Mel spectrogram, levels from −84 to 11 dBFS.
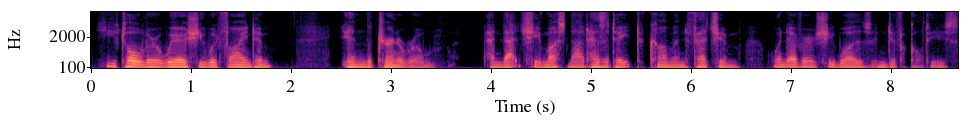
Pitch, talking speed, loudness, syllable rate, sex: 120 Hz, 195 wpm, -19 LUFS, 5.3 syllables/s, male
